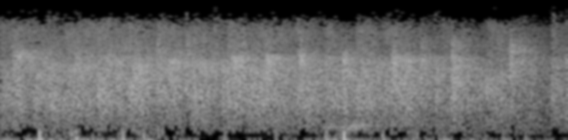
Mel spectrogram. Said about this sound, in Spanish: Dele un fuerte aplauso al Señor por esa palabra.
